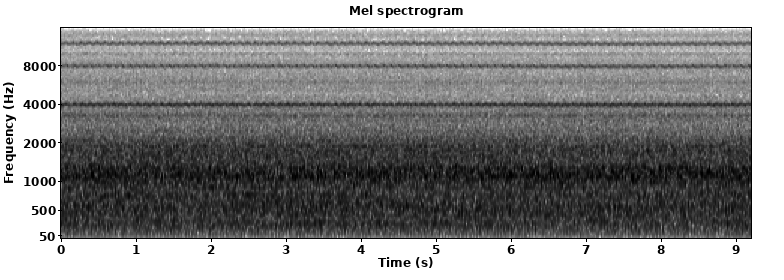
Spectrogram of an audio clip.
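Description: Loud, constant high-speed spin roar with steady high whistling tones over it, no load sound; worn drum bearings growling at speed.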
